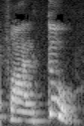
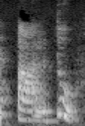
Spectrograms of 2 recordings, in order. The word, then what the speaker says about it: पालतू: देखिए ये फॉरेस्ट में से, फॉरेस्ट में नहीं रहते, पालतू पशु भी, नहीं फालतू, यफ नहीं प्रोनाउंसिएशन करना है, पालतू।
